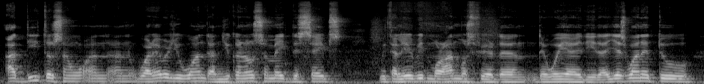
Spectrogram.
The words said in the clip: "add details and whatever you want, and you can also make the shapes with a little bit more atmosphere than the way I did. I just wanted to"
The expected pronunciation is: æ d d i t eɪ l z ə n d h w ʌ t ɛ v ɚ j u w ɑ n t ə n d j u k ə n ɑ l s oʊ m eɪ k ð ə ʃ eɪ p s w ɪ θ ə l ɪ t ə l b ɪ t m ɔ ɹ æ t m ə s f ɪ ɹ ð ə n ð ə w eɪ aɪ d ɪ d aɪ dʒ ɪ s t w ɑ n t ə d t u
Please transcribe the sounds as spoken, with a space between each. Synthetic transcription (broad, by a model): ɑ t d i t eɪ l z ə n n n w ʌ t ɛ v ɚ j u w ɑ n t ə n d j u k ə n ɑ l s oʊ m eɪ k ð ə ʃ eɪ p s w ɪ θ ə l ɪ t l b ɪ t m ɔ ɹ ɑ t m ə s f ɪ ɹ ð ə n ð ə w eɪ aɪ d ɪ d aɪ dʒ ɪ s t w ɑ n t ə d t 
